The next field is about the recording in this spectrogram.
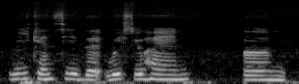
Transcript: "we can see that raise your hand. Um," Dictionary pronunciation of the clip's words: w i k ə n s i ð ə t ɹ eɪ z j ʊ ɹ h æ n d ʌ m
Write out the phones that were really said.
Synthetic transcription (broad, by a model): w i k ə n s i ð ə t w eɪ s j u h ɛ n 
